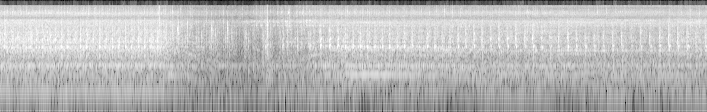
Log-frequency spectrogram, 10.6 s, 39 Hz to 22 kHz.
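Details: Audi 80 B3 1.8 at idle: steady, sharp knocking about three to four per second that tracks engine speed; engine knock of unclear origin.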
